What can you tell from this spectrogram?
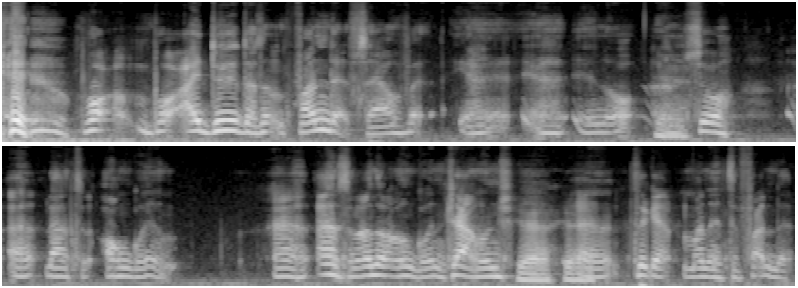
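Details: Adult man with dysarthria from cerebral palsy present since birth, which he says affects his verbal communication, balance and coordination; real speech; finding: dysarthria (cerebral palsy).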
